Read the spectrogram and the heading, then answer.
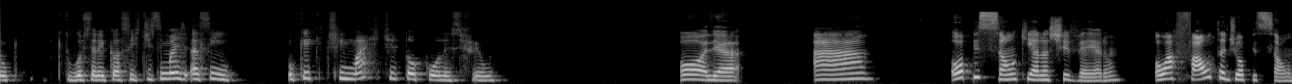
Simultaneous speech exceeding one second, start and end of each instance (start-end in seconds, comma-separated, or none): none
